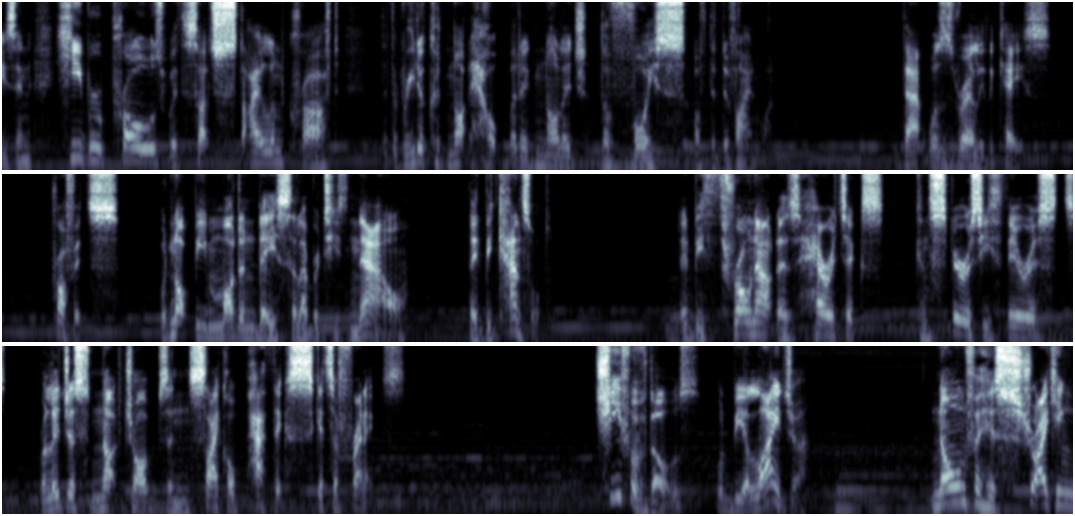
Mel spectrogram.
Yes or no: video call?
no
